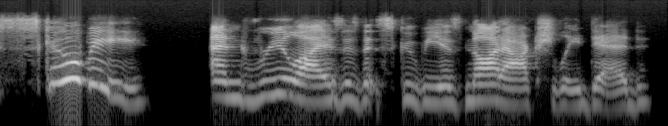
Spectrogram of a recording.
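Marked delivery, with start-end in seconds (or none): 0.0-1.0 high, loud cry of amazed joy; imitated astonished shout; overjoyed Shaggy. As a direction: call out to a friend thought lost. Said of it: "he's like".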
